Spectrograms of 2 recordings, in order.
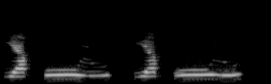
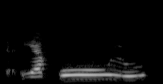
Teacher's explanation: pangkal lidah bertemu dengan langit-langit yang lembek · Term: huruf qof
